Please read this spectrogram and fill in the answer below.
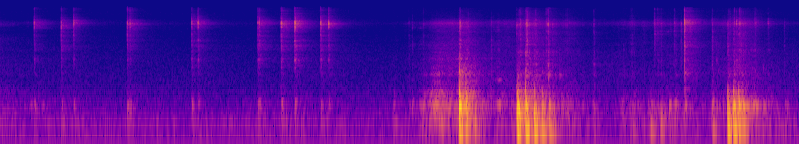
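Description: Light clicks from the controls and struts of a KW Etui folding camera's Compur shutter being worked by hand, about a dozen in the first few seconds. Then come heavier knocks and rubbing as the camera is handled and turned on the table, with the loudest knocks about halfway through and near the end.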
